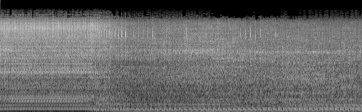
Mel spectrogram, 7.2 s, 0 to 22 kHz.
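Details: Kawasaki GPZ900R engine running with a loud, heavy, regular hammering knock about three per second, cause unknown; above 3000 rpm the engine starts to stutter.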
